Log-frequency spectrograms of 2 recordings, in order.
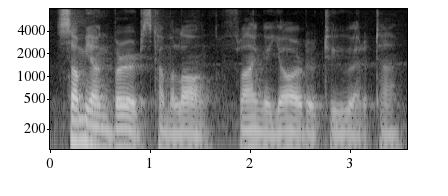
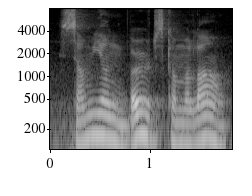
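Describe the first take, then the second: First: Plain narrator read; story narration. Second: Lightly raised character read. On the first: A narrator's reading. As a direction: settle into the narrator. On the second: Acted. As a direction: read a bit higher, still in the dialogue voice. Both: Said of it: "we're back to the narration portion".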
